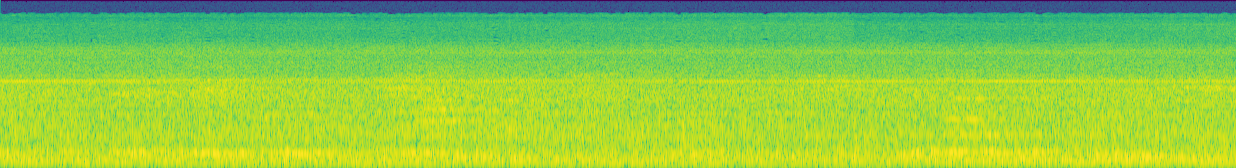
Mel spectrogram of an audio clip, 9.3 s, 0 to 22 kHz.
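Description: A W7 series Shinkansen train standing at the platform with its onboard equipment running, giving a steady hum with a thin high tone above it.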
